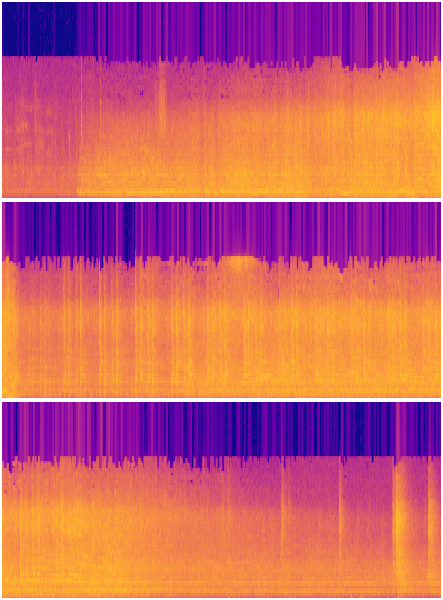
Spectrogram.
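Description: Diesel passenger train passing at speed. The locomotive's multi-note horn sounds for about seven seconds with a short break and drops in pitch as it goes by. Then the coaches rush past with a steady clatter of wheels over rail joints, which fades as the train draws away.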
